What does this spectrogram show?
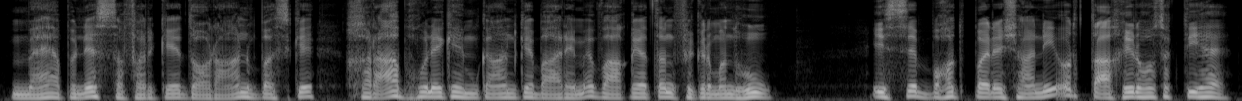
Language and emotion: Urdu, fearful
